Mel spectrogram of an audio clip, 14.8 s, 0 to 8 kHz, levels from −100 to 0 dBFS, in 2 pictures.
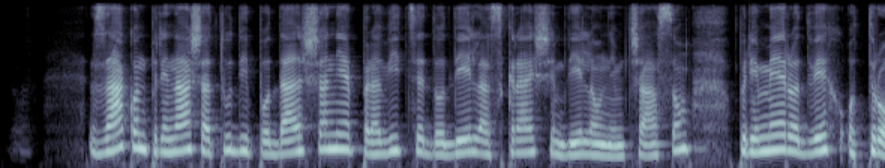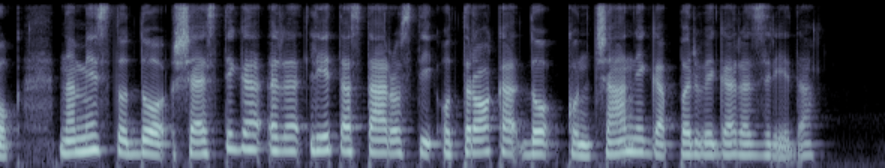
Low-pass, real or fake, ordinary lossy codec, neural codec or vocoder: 7.2 kHz; real; none; none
